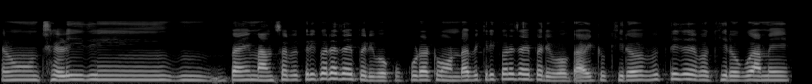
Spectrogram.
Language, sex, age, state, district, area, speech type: Odia, female, 30-45, Odisha, Kendujhar, urban, spontaneous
